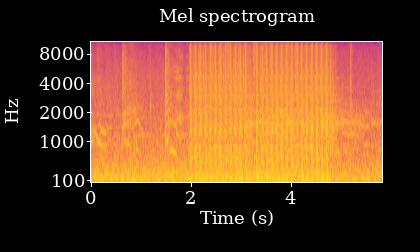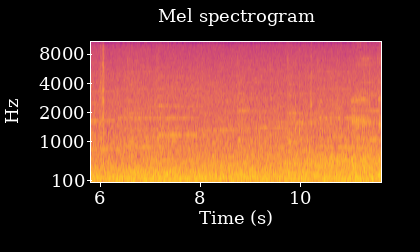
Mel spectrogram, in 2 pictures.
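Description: Rapid automatic gunfire rattles in a sustained loud burst during a shootout in the video game No One Lives Forever, framed by scattered single shots and engine-like background noise.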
